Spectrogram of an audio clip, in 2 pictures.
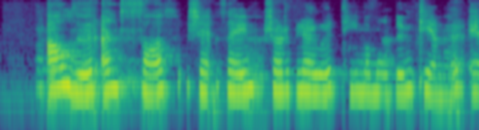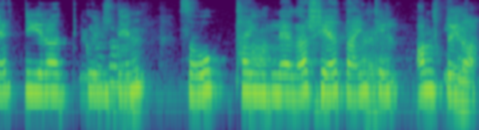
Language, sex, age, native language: Icelandic, male, 18-19, Icelandic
